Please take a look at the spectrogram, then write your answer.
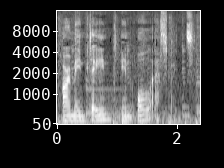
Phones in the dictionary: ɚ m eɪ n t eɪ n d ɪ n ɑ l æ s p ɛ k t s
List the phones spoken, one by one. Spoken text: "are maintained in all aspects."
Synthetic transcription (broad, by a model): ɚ m eɪ n t eɪ n d ɪ n ɑ l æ s p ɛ k t s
